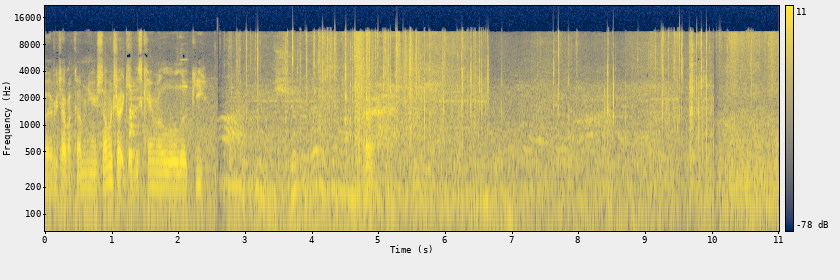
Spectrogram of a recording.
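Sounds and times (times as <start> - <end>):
plastic packaging crinkling: 2.8 - 6.8, 9.0 - 11.0
sharp clicks and crackles: 2.8 - 7.0.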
